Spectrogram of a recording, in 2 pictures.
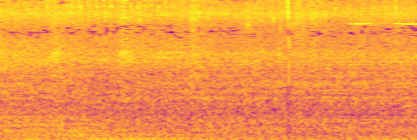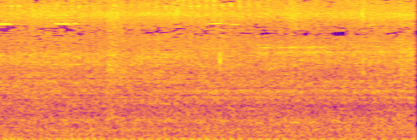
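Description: Steady low rumble of road traffic, with vehicle engines running.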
